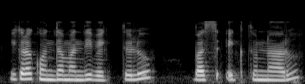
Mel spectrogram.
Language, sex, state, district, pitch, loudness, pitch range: Telugu, female, Telangana, Hyderabad, 220 Hz, -17 LUFS, 210-250 Hz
